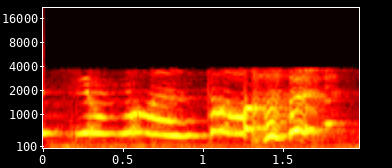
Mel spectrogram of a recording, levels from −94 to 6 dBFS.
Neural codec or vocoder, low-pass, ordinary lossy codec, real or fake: codec, 16 kHz in and 24 kHz out, 2.2 kbps, FireRedTTS-2 codec; 3.6 kHz; none; fake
